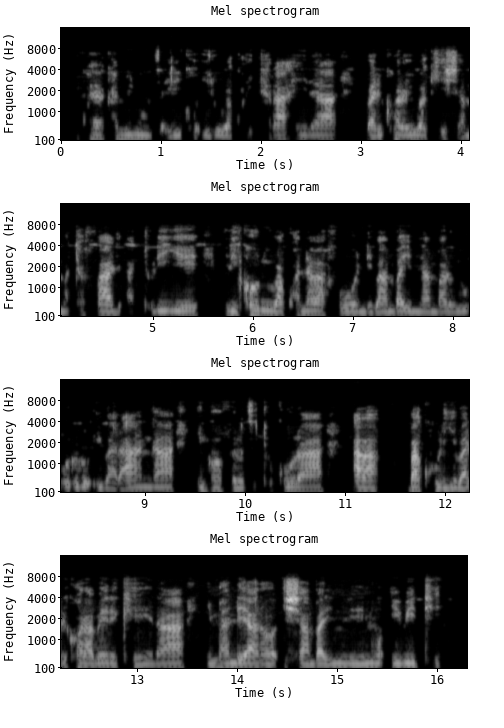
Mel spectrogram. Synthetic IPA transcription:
ikʰojakʰaminuːzaiɾikʰo̞ʔiɾuːβakwaitʰaɾahiɾaβaɾikʰoβaɾajuβakʰiʃaːmatʰafaliʔatʰuɾije̞iɾikʰoɾuːβakwanaβafuːndiβaːmbajeimɲaːmbaɾo̞juβuɾuɾuʔiβaɾaːŋɡaiŋ̥ho̞fe̞ɾozitʰu̥kuɾaaβa | βakʰuɾijeβaɾikʰoβaɾaβe̞ːɾe̞kʰe̞ɾaim̥haːnde̞jaɾoʔiʃaːmbaɾiniɾimŋo̞ʔiβitʰi

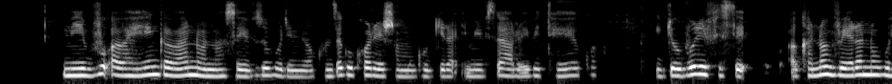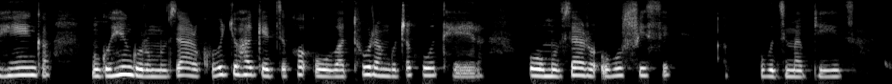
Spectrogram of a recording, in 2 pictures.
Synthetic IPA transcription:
nivuʔaβahiːŋɡaβano̞no̞sejevjuβuɾimiβakuːnze̞ɡukʰo̞ɾe̞ʃamuɡuɡiɾa̰ʔḭmivjaːɾo̞jiβitʰe̞ːɡ̥wa | iɾɟo̞vuɾifise̞a̰kʰano̞ve̞ɾanuβuɦiːŋɡamuɡuɦiːŋɡuɾumuvjaːɾo̞kʰuβuɾɟo̞ɦaɡe̞d͡ze̞kʰo̞ʔuβuβatʰuɾaŋɡud͡ʒekʰuβutʰe̞̰ːɾa | uwomuvjaːɾo̞ʔuβufise̞ | uβuzimab̚ɡiːz̥ḁ

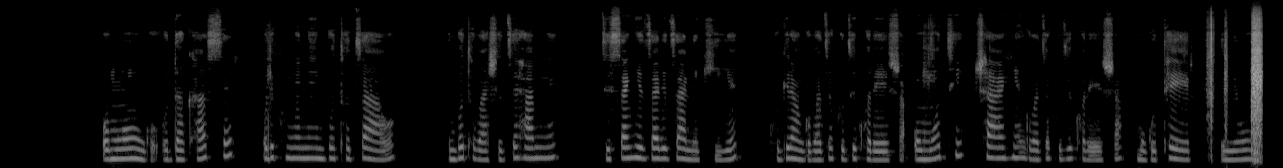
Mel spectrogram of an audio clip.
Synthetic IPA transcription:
umŋuːŋɡṵʔudakʰase̞ | uɾikumŋe̞niːmbutʰo̞zaːwo̞ | imbutʰo̞βaʃize̞ɦamŋe̞ | z̥isaŋ̥izaɾizaːnikʰije̞ | kʰuɡiɾaŋɡoβaze̞kuzikʰo̞ɾe̞ʃa̰umutʰit͡ʃaːŋ̥e̞ŋɡoβaze̞kuzikʰo̞ɾe̞̰ʃamuɡutʰe̞ːɾaimɲuːŋɡu

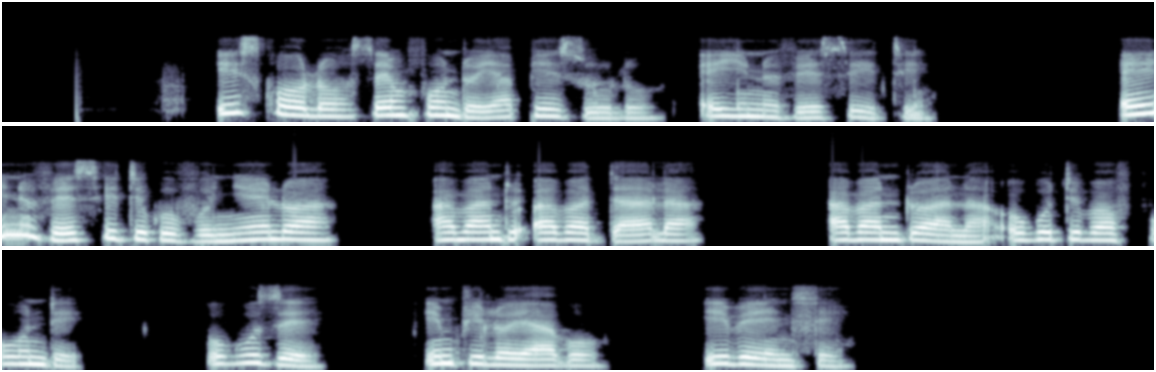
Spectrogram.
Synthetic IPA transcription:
isi̥ɣɔlɔseɱfundʱɔjapʰezulu | ejunivesiːtʰḭ | ejunivesitʰiɣuvuɲɛlwaː | βantʼuʔaβad̥ʱalaː | βantʼwana̰ʔuɣutʰiβafundʱɛ | uɣuzɛ | impʼilɔjaβɔ | iβɛːnt͡ɬʼɛ

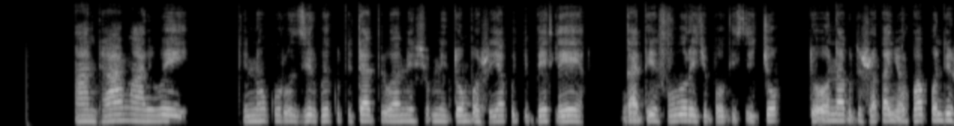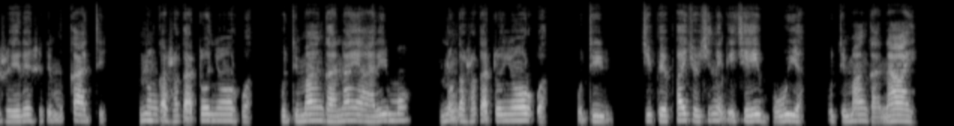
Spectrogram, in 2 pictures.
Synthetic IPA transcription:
andamwariwei | tino̞kuɾud͡zirwe̞kutitapiwamimito̞mbo̞ʐijakut͡ʃibʱe̞ɮe̞ja | ŋɡa̰tivuːɾe̞t͡ʃibʱoɡisit͡ʃo̞ | to̞̰ːnakutiʐakaɲo̞̰rwapo̞ndiʐeɾe̞ʐirimukati | ʐ̥ino̞ŋɡa̰ʐaka̰to̞ɲo̞rwa | kutimaŋɡʱanajiaɾimo̞ | ʐ̥ino̞ŋɡaʐaka̰to̞ɲo̞rwa | kṵti | t͡ʃipe̞pʰait͡ʃo̞t͡ʃine̞̰ŋɡe̞̰t͡ʃeibʱuja | kutimaŋɡʱanaːji

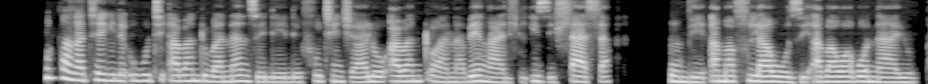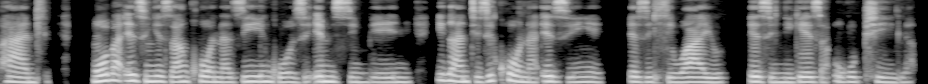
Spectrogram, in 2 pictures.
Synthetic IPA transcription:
ɣupʰʼaɣatʰeɣilɛʔuɣutʰiʔaβantʼuβanand͡zʱɛlɛlɛfutʰind͡ʒʱalɔʔaβantʼwanaβɛŋaɮiʔiziɬaɬa | ɣumbʱɛʔamafulawoziʔaβawaβɔnajɔpʰaːnd͡ɮʱɛ | ŋɔβaʔeziɲɛzaŋkʰɔnazijiŋoziʔem̩zimbʱeniːɣantʼizikʰɔnaʔeziɲɛ | eziɮiwajɔ | eziniɣɛzaʔuɣupʰiːla

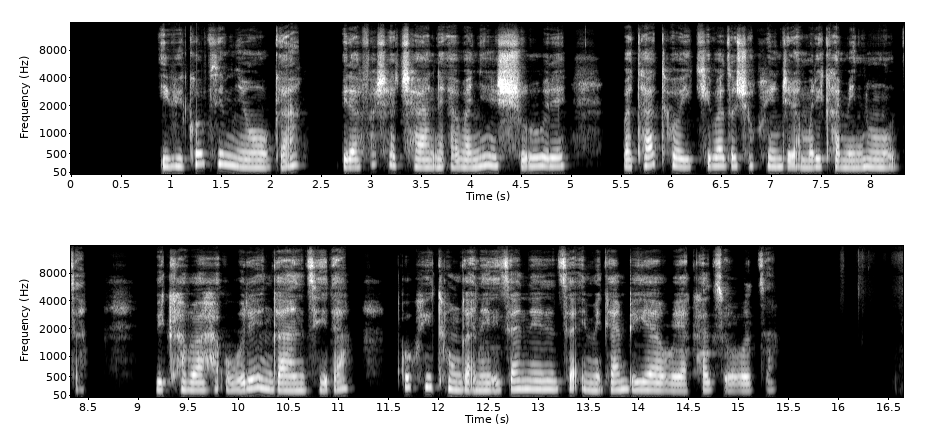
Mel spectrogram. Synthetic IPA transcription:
iβiɡo̞vjimɲuːɡa | βiɾafaʃat͡ʃaːne̞ʔaβaɲe̞ʃuːɾe̞ | βatʰaːtʰo̞jikʰiβazo̞t͡ʃo̞kwiːnd͡ʒiɾa̰muɾikʰaminuːz̥a | βikʰaβahaʔuβuɾe̞ːŋɡaːnziɾa | b̥̚ɡ̥o̞kwiːtʰuːŋɡa̰niɾizane̞ːza̰ʔimiɡaːmbijaːβo̞jakʰazoːz̥a

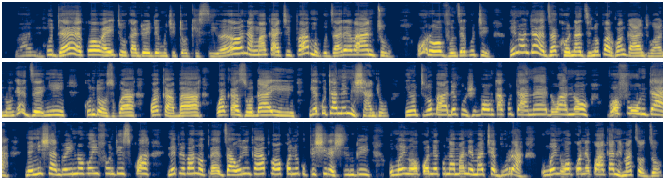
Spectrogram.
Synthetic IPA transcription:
kudʱaekowaitiukandoende̞mut͡ʃito̞kisiwaonamwakatipamukud͡zaɾe̞ʋantʰu | woɾoːvunze̞kuti | ino̞ndad͡zakʰo̞nad͡zino̞parwaŋɡantʰuwano̞ŋɡe̞d͡ze̞ɲi | kundo̞zwawakaɓawakazo̞ɗai | ŋɡe̞kutame̞miʃando̞ | ino̞tiro̞ɓaɗekuʐiɓo̞ŋɡakutːnaeɗuwano | ʋofunda | ne̞miʃando̞ino̞ʋo̞ifundiskwane̞pe̞ʋano̞pe̞d͡zauɾiŋɡaːpaoko̞nekupiʃiɾeʃimbiumwe̞niwoko̞ne̞kunamane̞matʰe̞bʱuɾaumwe̞niwokone̞kwaːkane̞mat͡so̞ːd͡zo̞

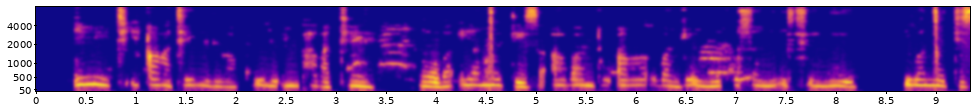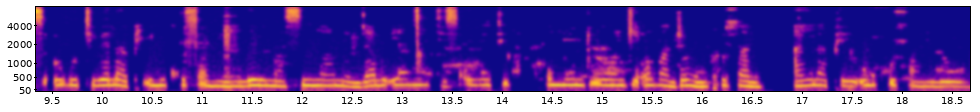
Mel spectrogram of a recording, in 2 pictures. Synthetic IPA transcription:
imitʰiːǃaɣatʰeɣilɛɣakʰuluʔem̩pʰaɣatʰiːniŋɔβaʔijaŋ͡ǀed̥ʱisa̰ʔaβantʼuʔaβaβand͡ʒʱwɛjimikʰuɬanɛʔet͡ʃʰʼijɛnɛjɔ | iβaŋ͡ǀed̥ʱisɛʔuɣutʰiβɛlapʰiːmikʰuɬa̰nɛnalejimasiɲanɛnd͡ʒʱalɔijaŋ͡ǀed̥ʱisa̰uɣutʰi | umuntʼuwɔŋkʼɛʔɔβand͡ʒʱwɛŋum̩kʰuɬanɛ | ajɛlapʰɛɛum̩kʰuɬanɛlɔːwu

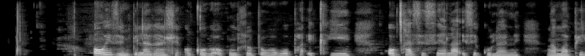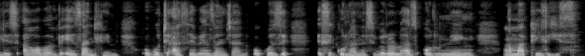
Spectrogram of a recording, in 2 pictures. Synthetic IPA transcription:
ɔwɛzempʼilaɣaɬɛʔɔɡ͡ǃʱɔɣɛ̰ʔuɣum̩ɬɔb̥ʰʱɛwaβɔpʰaʔiǃʰijɛɔǀʰasisɛla̰ʔisiɡ̥ʱulanɛŋamapʰilisiʔawaβambʱɛ̰ʔɛzand͡ɮʱeniuɣutʰḭʔasɛβɛnd͡zʱand͡ʒʱaniuɣuzɛisiɡ̥ʱulanɛsiβɛlɔlwazioluneŋiŋamapʰiliːsi̥

